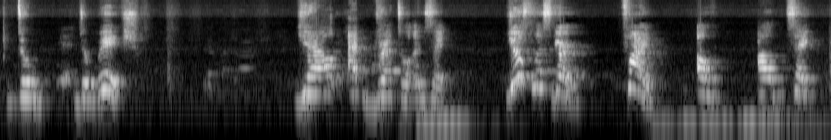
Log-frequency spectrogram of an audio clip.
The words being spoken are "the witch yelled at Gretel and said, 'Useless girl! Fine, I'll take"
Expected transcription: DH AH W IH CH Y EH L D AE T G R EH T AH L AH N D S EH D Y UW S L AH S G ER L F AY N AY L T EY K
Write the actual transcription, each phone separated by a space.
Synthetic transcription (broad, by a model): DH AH W IH CH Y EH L AE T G R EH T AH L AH N S EH D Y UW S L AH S G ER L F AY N AY L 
